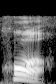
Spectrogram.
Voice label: "huo4", taiwanese

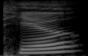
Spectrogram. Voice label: "tier9", Taiwanese

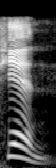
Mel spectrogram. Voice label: "pien4", taiwanese

